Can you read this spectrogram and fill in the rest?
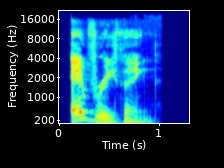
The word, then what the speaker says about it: everything: And another word is everything. Everything is three syllables, not four, so be careful. The second e is not clearly enunciated.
